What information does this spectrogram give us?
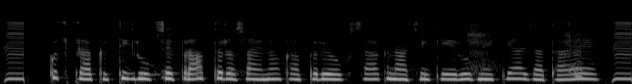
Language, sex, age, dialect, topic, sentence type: Hindi, male, 31-35, Garhwali, agriculture, statement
